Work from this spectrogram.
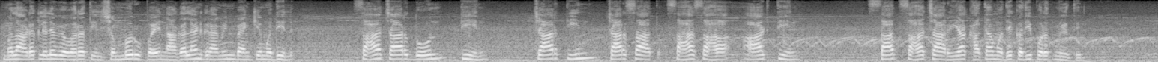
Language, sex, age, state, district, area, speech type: Marathi, male, 30-45, Maharashtra, Mumbai Suburban, urban, read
